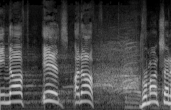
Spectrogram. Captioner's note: cheering and applause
